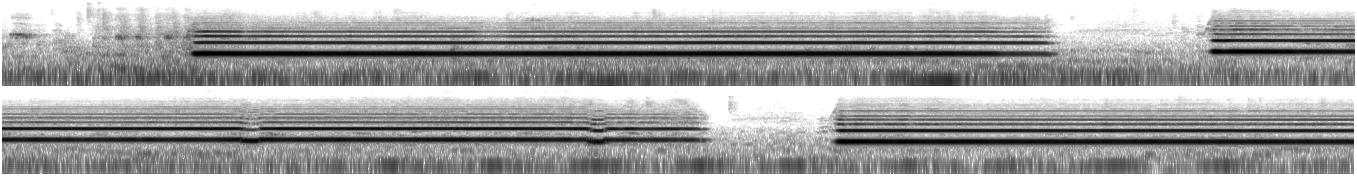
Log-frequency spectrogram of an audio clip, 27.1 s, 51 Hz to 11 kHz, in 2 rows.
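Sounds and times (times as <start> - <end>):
bamboo flute long notes: 0.0 - 10.7, 11.7 - 27.0.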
